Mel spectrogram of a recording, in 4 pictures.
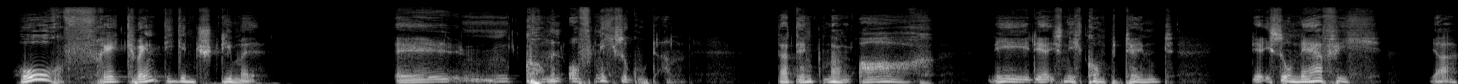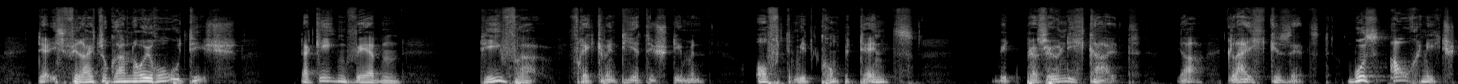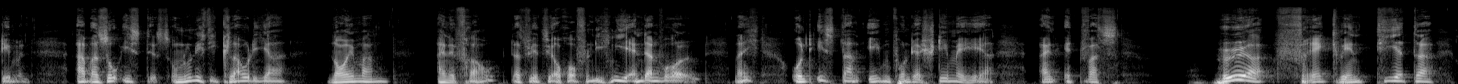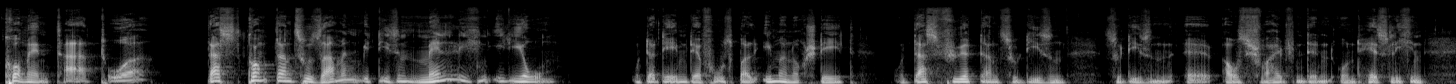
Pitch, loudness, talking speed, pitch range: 120 Hz, -21 LUFS, 110 wpm, 105-135 Hz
